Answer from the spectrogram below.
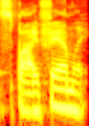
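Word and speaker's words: Spy × Family: The title of the movie is spelled Spy X Family Code White, with an X between spy and family. However, the X isn't said and the franchise is just called Spy Family.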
